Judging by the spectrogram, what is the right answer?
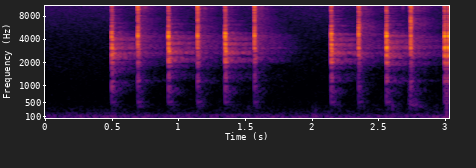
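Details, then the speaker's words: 2003 Honda Civic, VTEC not engaging and bogging (P1259): VTEC solenoid unplugged and tapped with jumper box and alligator clip gives sharp crisp single clicks, two bursts of about six; solenoid works normally, fault lies elsewhere. "time you tap it the mean the cylinder is good so if you have a big problem definitely not the solenoid"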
